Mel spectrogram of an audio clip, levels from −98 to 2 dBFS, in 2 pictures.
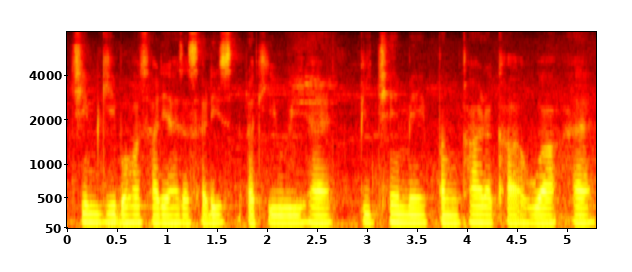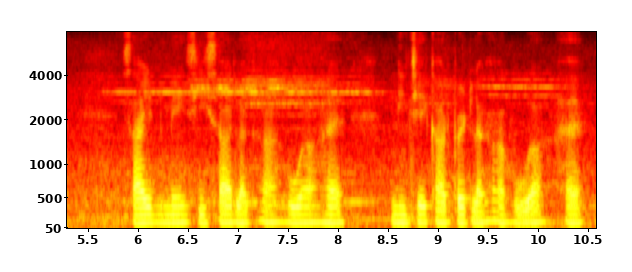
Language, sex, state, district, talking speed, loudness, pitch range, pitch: Hindi, male, Bihar, Araria, 140 wpm, -18 LUFS, 115-125 Hz, 120 Hz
